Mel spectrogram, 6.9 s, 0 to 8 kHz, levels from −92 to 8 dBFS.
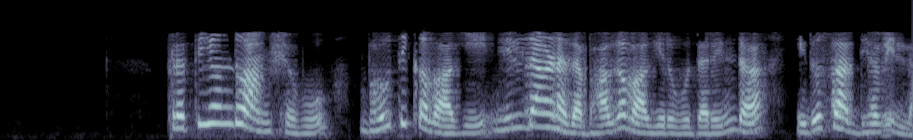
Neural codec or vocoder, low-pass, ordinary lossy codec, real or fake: none; 7.2 kHz; AAC, 16 kbps; real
